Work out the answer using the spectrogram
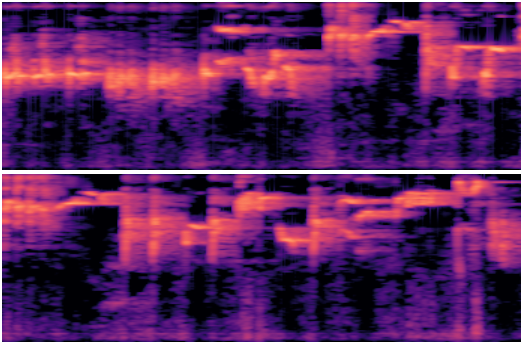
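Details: Anis kembang, the orange-headed thrush, in a lure recording for birds gone quiet: opens with a warbling mid-high phrase, then races through varied shrill whistles and chirps in an unbroken, rapid flow.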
